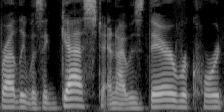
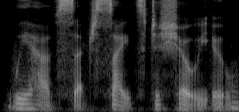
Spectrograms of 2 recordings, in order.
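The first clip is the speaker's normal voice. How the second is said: dropped, breathy near-whisper; 4 semitones lower, 9 dB quieter than usual. Retelling a horror panel where the actor spoke a famous line: imitating Pinhead's dropped voice. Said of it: "he just dropped his voice and said".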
